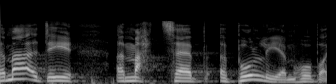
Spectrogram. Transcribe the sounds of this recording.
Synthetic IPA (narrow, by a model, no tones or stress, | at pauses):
əmaədiəmatʰɛbəbʊlˠiəmɦoːbɔ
